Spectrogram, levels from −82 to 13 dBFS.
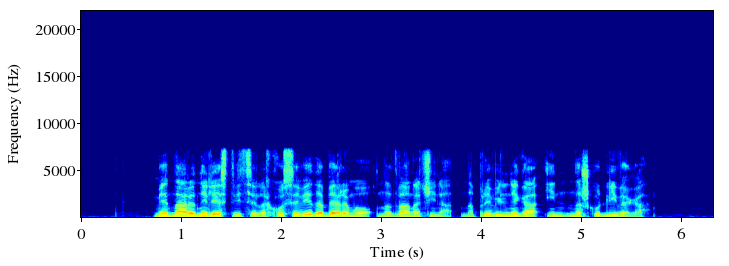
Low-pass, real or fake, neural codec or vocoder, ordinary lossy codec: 7.2 kHz; real; none; none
